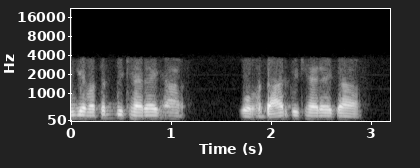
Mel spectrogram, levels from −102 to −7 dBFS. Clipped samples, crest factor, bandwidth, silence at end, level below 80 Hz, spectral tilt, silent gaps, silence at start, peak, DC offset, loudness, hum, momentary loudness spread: under 0.1%; 20 dB; 3.7 kHz; 0.35 s; -82 dBFS; -6.5 dB/octave; none; 0 s; -4 dBFS; under 0.1%; -24 LUFS; none; 6 LU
